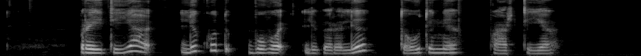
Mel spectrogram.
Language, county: Lithuanian, Alytus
